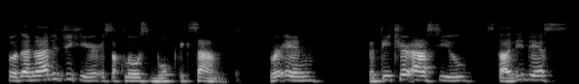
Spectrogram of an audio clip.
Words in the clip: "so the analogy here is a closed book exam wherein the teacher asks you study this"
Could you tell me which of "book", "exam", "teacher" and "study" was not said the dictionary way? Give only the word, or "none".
exam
